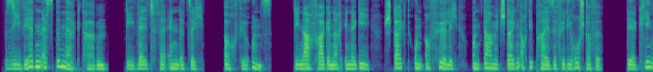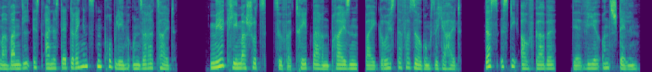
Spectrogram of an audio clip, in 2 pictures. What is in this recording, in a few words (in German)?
werbung industrie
